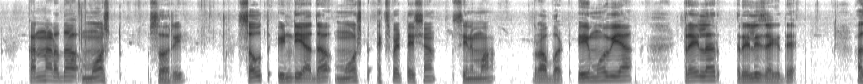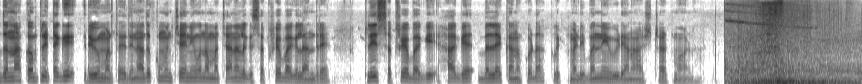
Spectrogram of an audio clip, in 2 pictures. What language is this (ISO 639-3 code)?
kan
